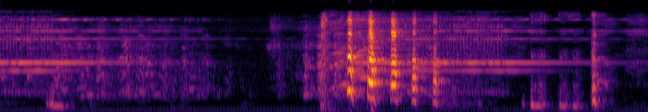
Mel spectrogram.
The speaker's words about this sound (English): Will you just pick up the phone?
